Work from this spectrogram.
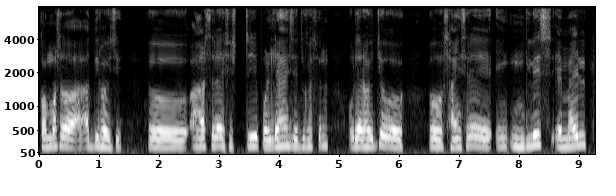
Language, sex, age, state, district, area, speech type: Odia, male, 18-30, Odisha, Ganjam, rural, spontaneous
